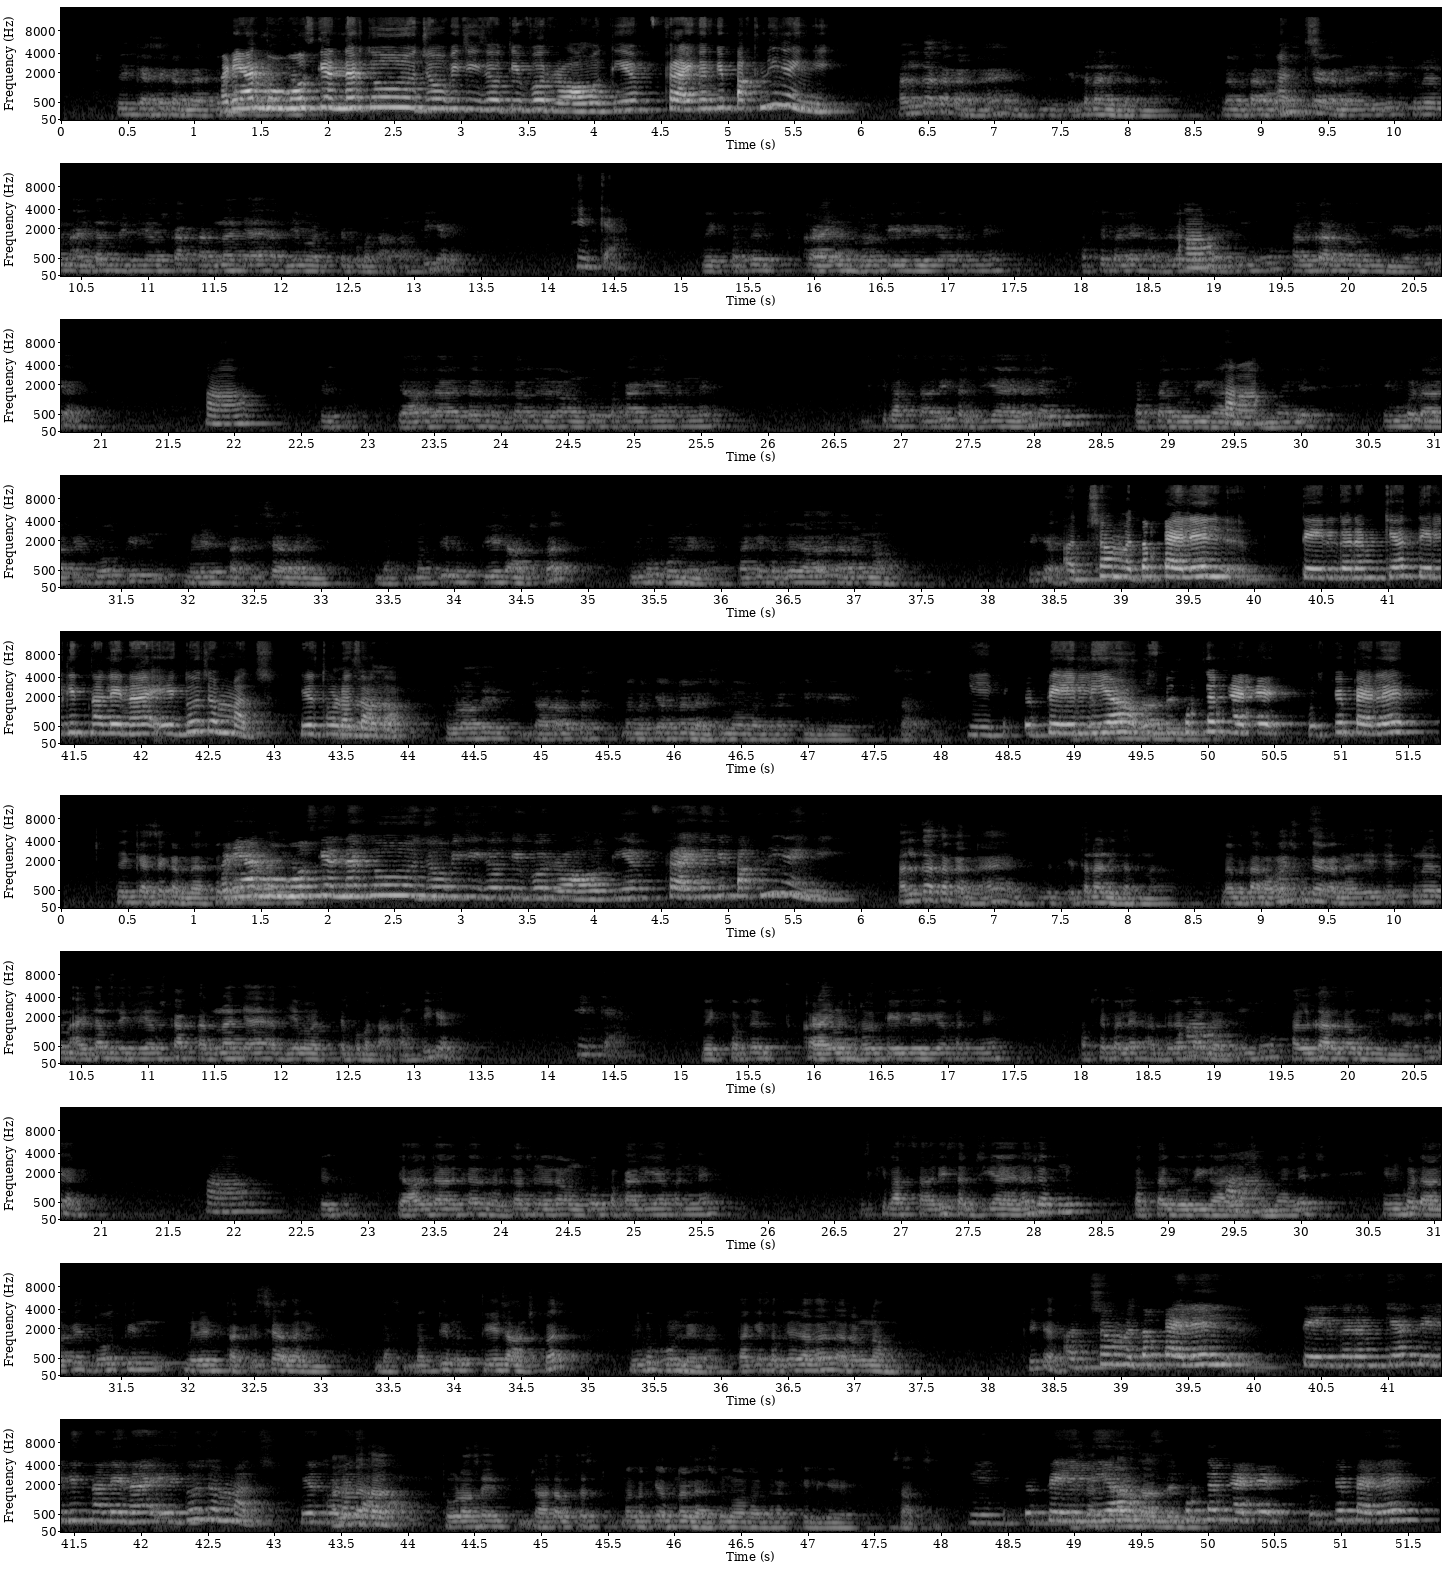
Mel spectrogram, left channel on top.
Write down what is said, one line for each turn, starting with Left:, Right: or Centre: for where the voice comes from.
Right: देख कैसे करना है इसको
Left: बट
Right: देख
Left: यार
Right: कढ़ाई
Left: मोमोज
Right: में
Left: के अंदर तो जो भी चीजें होती है वो रॉ होती है फ्राई करके पक नहीं जाएंगी
Right: हल्का सा करना है बस इतना नहीं करना मैं बता रहा हूँ
Left: अच्छा
Right: ना इसको क्या करना है ये, ये तूने आइटम्स लिख लिया उसका करना क्या है अब ये मैं तेरे को बताता हूँ ठीक है
Left: ठीक है
Right: देख सबसे कढ़ाई में थोड़ा सा तेल ले लिया अपन ने सबसे पहले अदरक
Left: हाँ
Right: और लहसुन को हल्का हल्का भून लिया ठीक है
Left: हाँ
Right: फिर प्याज डालकर हल्का सुनहरा उनको पका लिया अपन ने इसके बाद सारी सब्जियां है ना जो अपनी पत्ता गोभी गाजर
Left: हाँ
Right: शिमला मिर्च इनको डाल के दो तीन मिनट तक इससे ज़्यादा नहीं बस मध्यम तेज आंच पर इनको भून लेना ताकि सब्जियां ज़्यादा नरम ना हो ठीक है
Left: अच्छा मतलब पहले ल- तेल गरम किया तेल कितना लेना है एक दो चम्मच या थोड़ा
Right: हल्का
Left: ज्यादा
Right: सा थोड़ा सा ही ज़्यादा जस्ट मतलब कि अपना लहसुन और अदरक के लिए हिसाब से
Left: ठीक है तो तेल
Right: उसके
Left: लिया
Right: बाद प्याज
Left: उसमें
Right: डाल देंगे
Left: सबसे पहले उसके पहले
